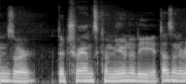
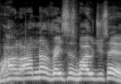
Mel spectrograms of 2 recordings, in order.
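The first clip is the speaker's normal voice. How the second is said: higher-pitched mock indignation; mock defensive protest; 8 semitones higher than usual. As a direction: act out an over-eager, defensive denial. Mimics jumping to deny racism.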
